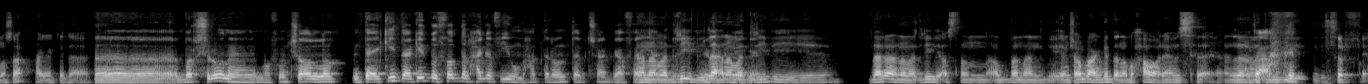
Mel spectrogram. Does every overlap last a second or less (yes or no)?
no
